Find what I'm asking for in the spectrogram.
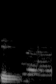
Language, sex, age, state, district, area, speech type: Marathi, male, 30-45, Maharashtra, Amravati, rural, conversation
